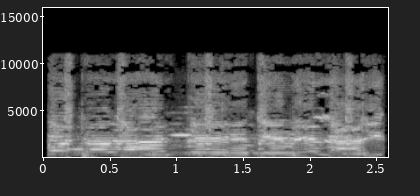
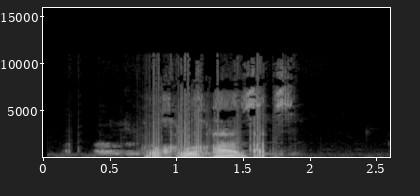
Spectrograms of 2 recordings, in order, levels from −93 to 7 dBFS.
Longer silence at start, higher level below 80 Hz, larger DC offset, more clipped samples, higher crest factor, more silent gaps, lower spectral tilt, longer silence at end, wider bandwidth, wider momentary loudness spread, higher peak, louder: second, 0.05 s vs 0.4 s; second, -62 dBFS vs -54 dBFS; neither; neither; second, 12 dB vs 22 dB; neither; second, 0.5 dB/octave vs -5.5 dB/octave; second, 0 s vs 0.75 s; about the same, 11.5 kHz vs 11.5 kHz; second, 4 LU vs 19 LU; first, -2 dBFS vs -6 dBFS; first, -13 LUFS vs -25 LUFS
